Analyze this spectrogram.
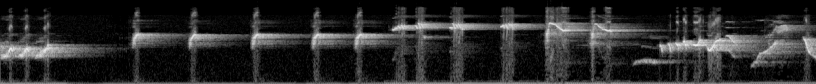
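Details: Common hill myna whistling, used as a training recording for other birds: after an opening rising slur, a series of clear, sharp whistled notes repeated about every half second, climbing in pitch, ending in a jumble of varied whistles.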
